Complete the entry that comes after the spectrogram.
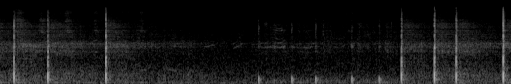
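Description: Aerial fireworks shells going off: a loose string of sharp bangs, with a run of softer, duller thuds in the middle.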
